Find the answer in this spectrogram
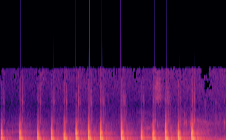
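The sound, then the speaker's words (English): A rapid series of about a dozen sharp knocks by hand on a hollow surface, fairly evenly spaced and resonant, moderately loud with no talking. “Because there's somebody listening, and it's just like a drum. They hear it. You hear that? Hollow. Hear that? Hurt my hand. Hollow.”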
